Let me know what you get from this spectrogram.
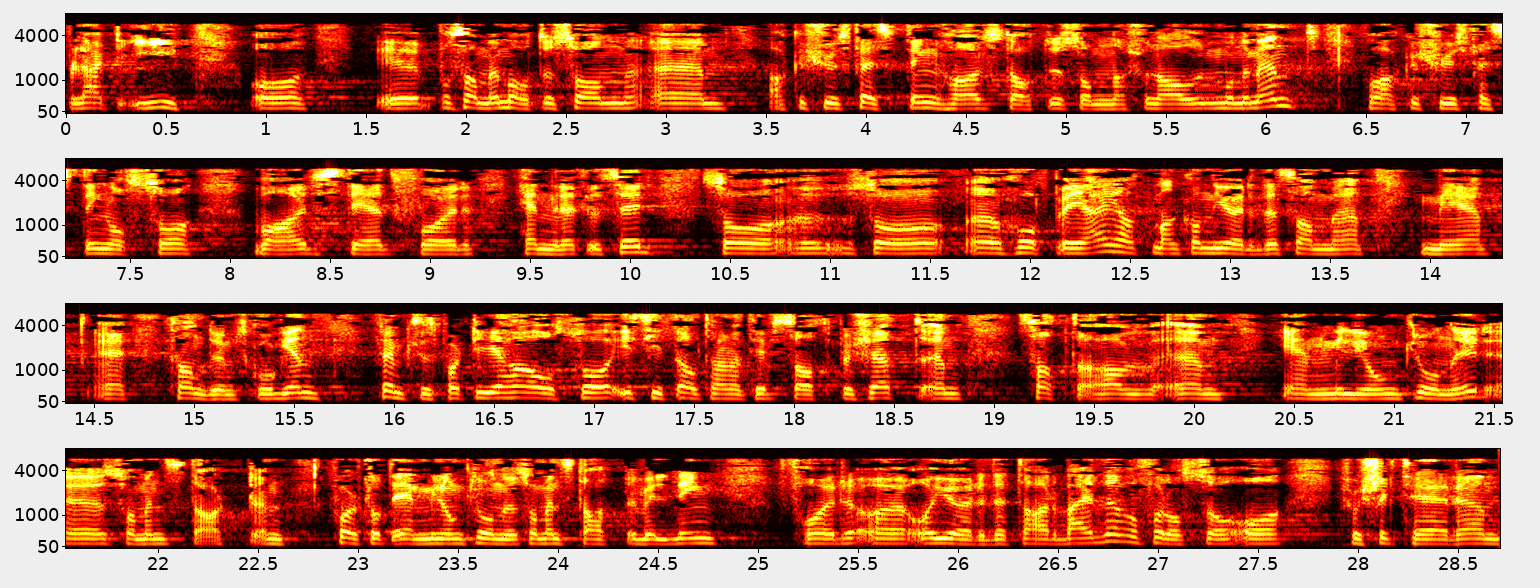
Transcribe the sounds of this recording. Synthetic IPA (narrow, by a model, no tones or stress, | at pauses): plæːʈɪʔɔ | pʰɔsɑmːəmoːt̪əsɔm | ʔɑ̰kəʂʉːsfɾɛst̪ɪŋɦɑɾst̪ɑːt̪ʉsɔmnɑʂʊnɑːlmʊnʉmɛnt̪ɔɑkəʂʉːsfɾɛst̪ɪŋɔsːɔ | ʋɑɾst̪eːd̪fɔɾ | hɛnɾɛt̪ʰːəlsəɾsɔsɔɦoːpəɾjæɪɑt̪mɑnkʰɑnjøːɾəd̪ɛsɑmːəmɛ | t̪ʰɾɑnd̪ʉʉmskuːɡənfɾɛmk̪ʰɪspʰɑʈiːəɦɑɾɔsːɔɪsɪt̪ːɑlt̪ʰæɳɑt̪ʰiːʋ̪st̪ɑːt̪sbʉd̪ʂɛt̪ːsɑt̪ʰːɑ̰ʋ | eːnmɪlɪuːnkʰɾuːnəɾsɔmɛnst̪ɑ̰ːʈfɔːɾəʂlɔt̪ːɛnmɪlɪuːnkʰɾuːnəɾʂɔmɛnst̪ɑːʈ̪̚bəʋɪld̪nɪŋ | fɔɾɔ̰jøːɾəd̪ɛt̪ʰːəɑ̰ɾbæɪd̪əɔfɔɾɔsːɔʔɔpʰɾʊʂɛkt̪ʰeːɾə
